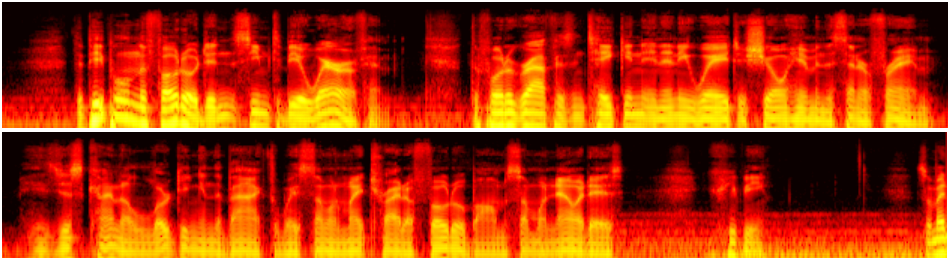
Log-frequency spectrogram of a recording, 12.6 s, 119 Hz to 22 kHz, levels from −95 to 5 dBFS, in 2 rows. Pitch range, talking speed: 90-110 Hz, 220 wpm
